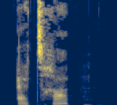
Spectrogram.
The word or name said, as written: attrap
